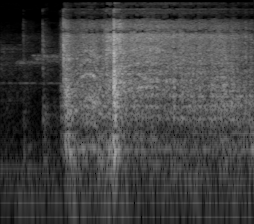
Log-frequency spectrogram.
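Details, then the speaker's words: Nissan Frontier diesel, hood open: on cranking the starter motor spins freely with high whirring for over a second without turning the engine; starter slipping, Bendix drive or planetary gear suspected, starter to be removed. "Olha o barulho que faz, ó. Dá outra. Tá vendo? Tá patinando. Então pode ser o Benz, pode ser a planetária."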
